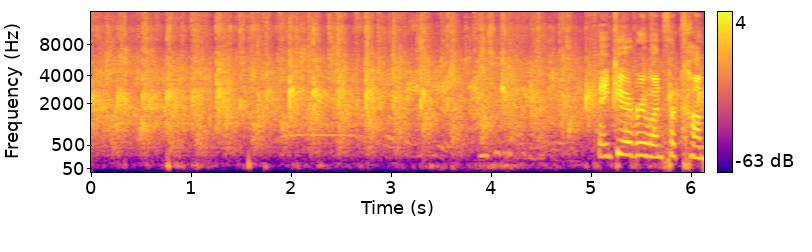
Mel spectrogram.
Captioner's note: applause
